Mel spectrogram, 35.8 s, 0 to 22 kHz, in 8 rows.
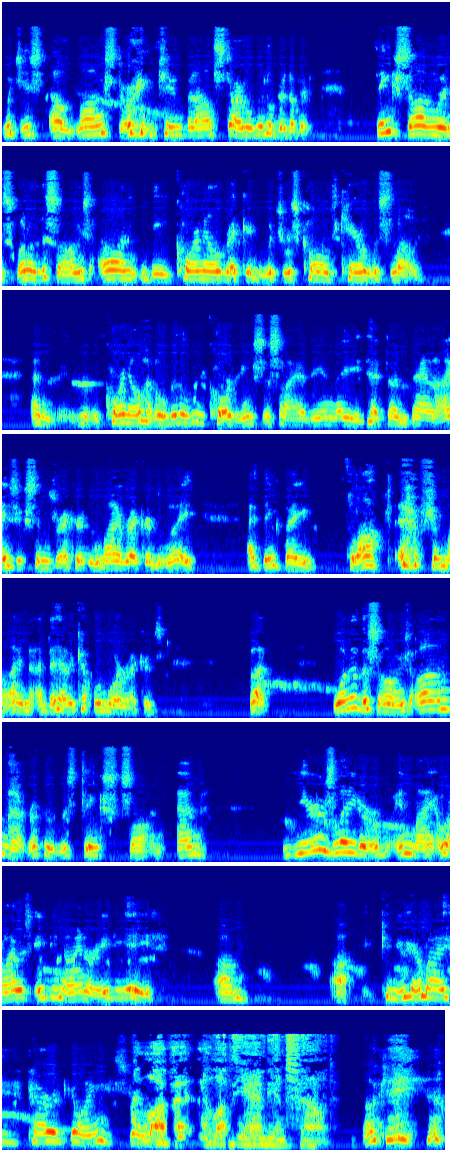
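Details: Elderly former singer who recently lost one vocal fold, not caused by the polio they had in 1948; voice changed from their singing voice; dysphonia after loss of one vocal fold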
